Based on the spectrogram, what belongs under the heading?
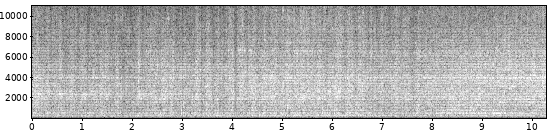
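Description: Boxcars of a passing freight train rolling by: a steady noise of steel wheels running on the rails.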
